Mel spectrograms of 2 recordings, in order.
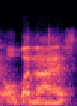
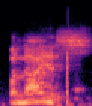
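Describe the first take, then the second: First: The word starts with an o sound. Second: The word starts without an o sound. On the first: "You could say Obanias" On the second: "I usually don't pronounce the O personally. Banias is how I would say it"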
